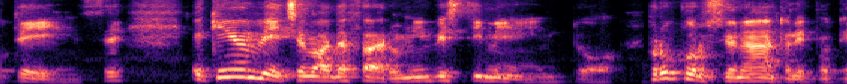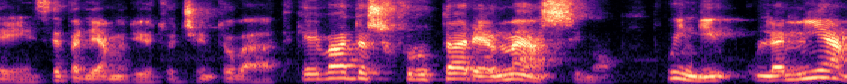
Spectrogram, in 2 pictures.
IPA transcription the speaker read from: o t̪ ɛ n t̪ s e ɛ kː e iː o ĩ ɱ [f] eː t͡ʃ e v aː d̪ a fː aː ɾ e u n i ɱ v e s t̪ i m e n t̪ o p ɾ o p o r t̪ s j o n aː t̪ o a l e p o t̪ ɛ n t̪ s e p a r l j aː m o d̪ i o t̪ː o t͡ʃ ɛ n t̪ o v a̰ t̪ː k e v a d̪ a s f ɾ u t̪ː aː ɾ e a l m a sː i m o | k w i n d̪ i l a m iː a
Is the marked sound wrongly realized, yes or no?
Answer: yes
